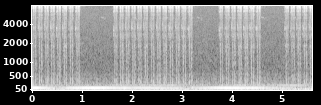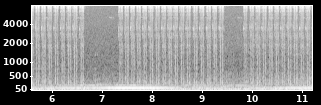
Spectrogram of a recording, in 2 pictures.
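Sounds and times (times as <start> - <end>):
great green bush-cricket singing high fast pulsed trills: 0.0 - 6.7, 7.3 - 11.1.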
